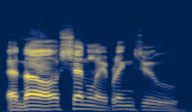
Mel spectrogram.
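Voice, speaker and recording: A man's voice: mid-range voice, slow pace, clean tone, no room sound. A man with an American accent announcing a sponsor in 1940s radio style. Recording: muffled old radio recording, loud music.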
